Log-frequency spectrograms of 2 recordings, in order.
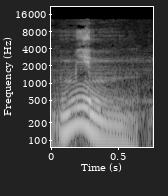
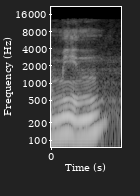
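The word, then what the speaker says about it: מין: La palabra género en el hebreo es la palabra min. Se escribe M-I-N, min.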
